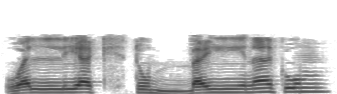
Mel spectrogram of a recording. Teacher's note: من ذلك مر معنا إدغام متماثلين في قوله تعالى وليكتب بينكم، وليكتب آخرها باء ساكنة، بينكم أولها باء متحركة، التقى باءان الأولى ساكنة والثانية متحركة، وجب الإدغام عملا بقول إمامنا الجزري وأولي مثل وجنس إن سكن أدغم، فندغم الباء في الباء ويكون النطق بباء مشددة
